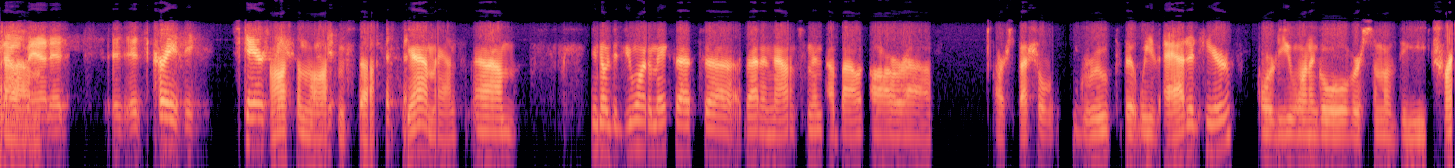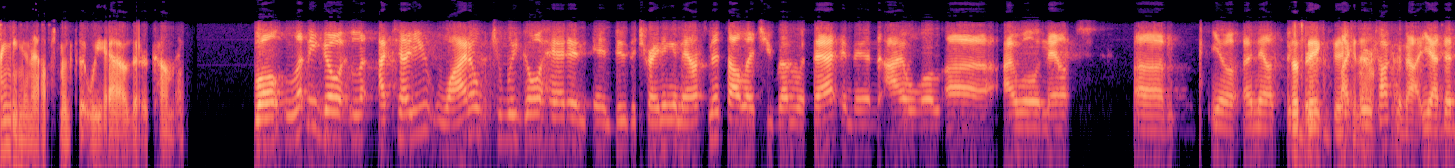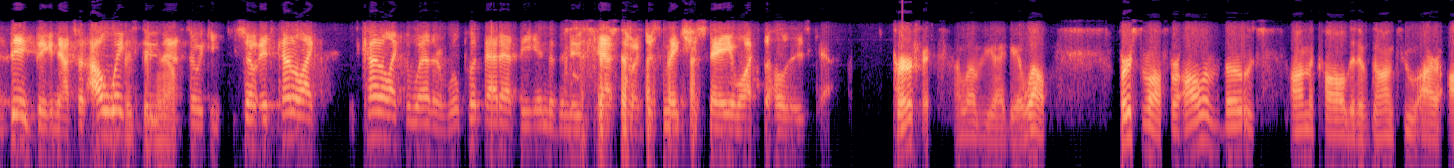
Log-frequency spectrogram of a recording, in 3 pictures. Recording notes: Team Elite Conference Call.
